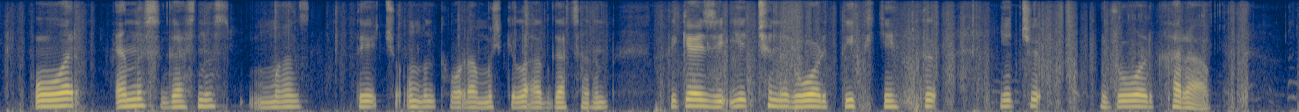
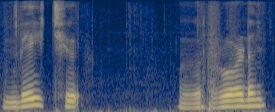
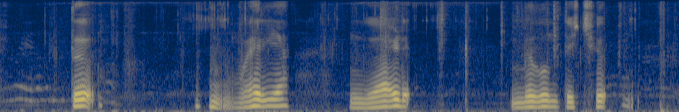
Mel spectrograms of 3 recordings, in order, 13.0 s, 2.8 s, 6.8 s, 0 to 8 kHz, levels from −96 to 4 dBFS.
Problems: background sounds at intervals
